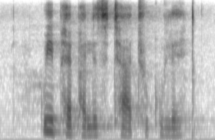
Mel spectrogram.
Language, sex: Xhosa, female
